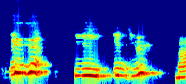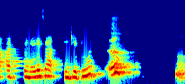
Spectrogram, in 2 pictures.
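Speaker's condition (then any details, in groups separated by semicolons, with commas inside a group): Cerebral palsy; since birth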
